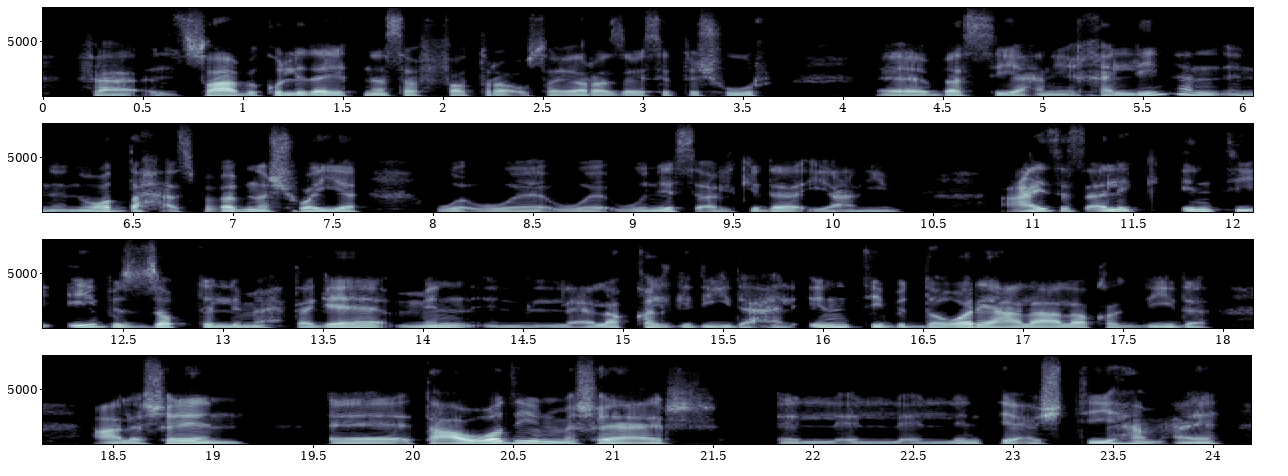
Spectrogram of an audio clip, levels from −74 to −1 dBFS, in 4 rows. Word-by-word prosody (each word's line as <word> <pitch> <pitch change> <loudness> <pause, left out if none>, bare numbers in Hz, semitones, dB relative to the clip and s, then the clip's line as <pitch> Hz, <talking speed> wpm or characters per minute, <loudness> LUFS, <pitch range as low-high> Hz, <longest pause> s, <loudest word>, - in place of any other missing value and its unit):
فصعب 90 - +2
كُلّ 125 +1 +1
ده 120 - +5
يتنسى 115 0 0
في - - -16
فترة 105 0 -2
قصيّرة 100 +4 -1
زي 95 0 -2
6 95 - -10
شهور. 105 +4 -4 0.5
آآ، 95 0 +1
بس 105 +4 -1
يعني 100 -1 -1
خلّينا 135 - -1
ن 100 - -4
ن 95 0 -6
نوضّح 160 - 0
أسبابنا 135 -1 0
شوية 110 +1 +1 0.4
و 100 +1 -4
و 95 -1 -6
و 95 0 -6
ونسأل 95 - -4
كده 115 +2 -1
يعني، 80 -1 -7 0.5
عايز 175 +6 +2
أسألِك 145 -5 0
أنتِ 150 +1 +1 0.3
إيه 165 +6 +5
بالضبط 150 - +1
اللي 105 -4 +2
محتاجاه 110 +10 +2
من 140 +10 +1
العلاقة 90 +7 -3
الجديدة؟ 100 -1 -2
هل 80 -3 -6
أنتِ 175 -1 +1
بتدوّري 105 - +3
على 115 -7 +3
علاقة 110 +1 +1
جديدة 95 -2 -4 0.4
علشان 105 0 +2 0.4
آآ، 105 0 +1
تعوّضي 150 - +6
المشاعر 115 -5 +2 0.6
ال 95 0 -6
ال 90 -1 -7
اللي 90 +2 -7
أنتِ 120 +1 -5
عِشتيها 125 -3 0
معاه، 95 +4 -3
105 Hz, 125 wpm, -23 LUFS, 95-125 Hz, 0.6 s, تعوّضي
